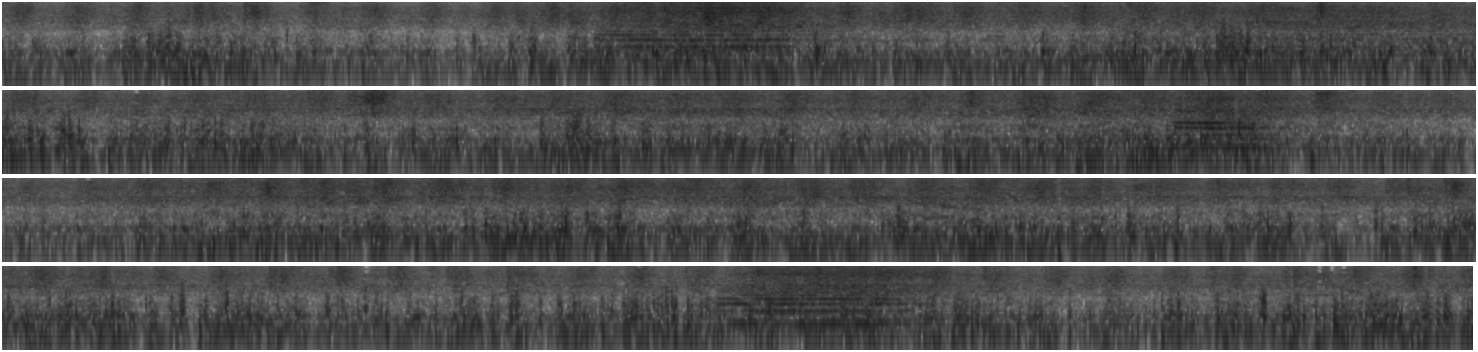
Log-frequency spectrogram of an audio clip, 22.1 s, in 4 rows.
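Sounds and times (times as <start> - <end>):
steady train rumble: 0.0 - 22.0
train wheels clattering over rail joints: 0.0 - 22.0
wind: 0.0 - 22.0
train horn note: 2.2 - 3.2, 9.9 - 10.6, 19.3 - 20.2.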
